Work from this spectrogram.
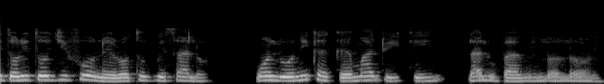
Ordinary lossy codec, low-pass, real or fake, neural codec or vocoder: none; 5.4 kHz; real; none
